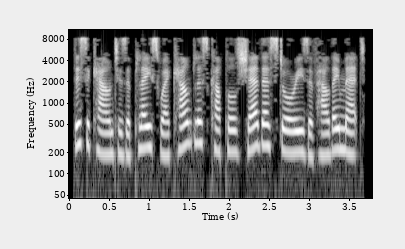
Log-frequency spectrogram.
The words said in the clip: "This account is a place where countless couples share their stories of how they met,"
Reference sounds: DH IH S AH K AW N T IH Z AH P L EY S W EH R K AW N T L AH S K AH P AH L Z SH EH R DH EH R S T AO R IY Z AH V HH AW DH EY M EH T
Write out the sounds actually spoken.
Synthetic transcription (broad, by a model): DH IH S AH K AW N T IH Z AH P L EY S W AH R K AW N T L AH S K AH P AH L Z SH EH DH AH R S T AO R IY Z AH V HH AW DH EY M EH T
